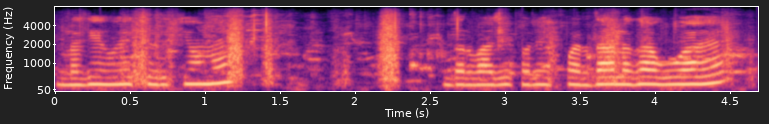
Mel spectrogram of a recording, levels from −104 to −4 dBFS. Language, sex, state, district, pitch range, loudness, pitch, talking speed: Hindi, female, Jharkhand, Sahebganj, 235-260 Hz, -16 LUFS, 250 Hz, 155 wpm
